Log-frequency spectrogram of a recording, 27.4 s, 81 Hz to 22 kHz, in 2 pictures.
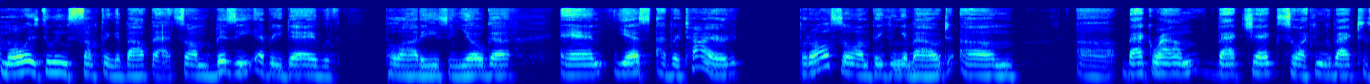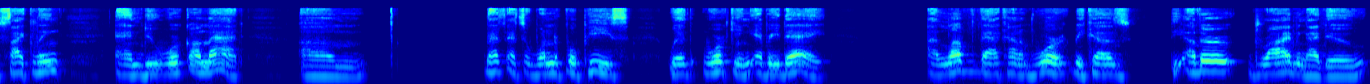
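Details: Adult man with aphasia after two mini strokes in 2016; now retired and disabled.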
